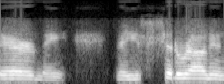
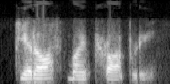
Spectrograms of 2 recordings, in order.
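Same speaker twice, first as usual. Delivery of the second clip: put-on breathy, gasping voice. Retelling what a woman's voice said on a recording: imitating a gaspy voice. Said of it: "she says in a gaspy voice".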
